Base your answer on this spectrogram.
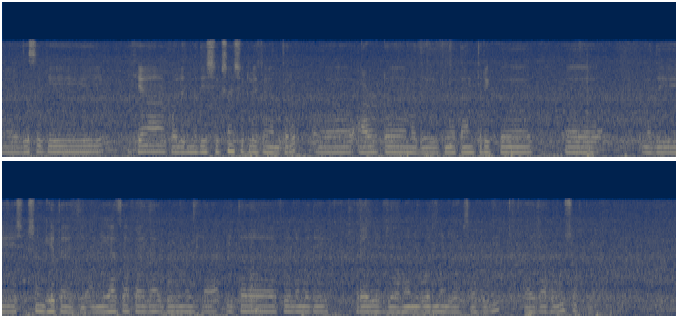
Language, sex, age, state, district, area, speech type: Marathi, male, 45-60, Maharashtra, Nanded, rural, spontaneous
